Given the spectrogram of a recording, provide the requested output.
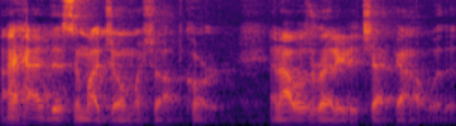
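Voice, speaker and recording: A man at a moderate pace, with audible room echo. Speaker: fragrance reviewer. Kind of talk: casual product review.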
